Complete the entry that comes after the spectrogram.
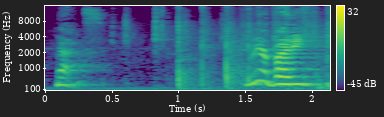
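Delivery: cooing at a pet. Real, not acted. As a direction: coax the puppy over sweetly. Calling the dog over.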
